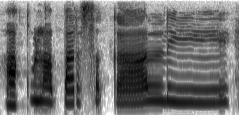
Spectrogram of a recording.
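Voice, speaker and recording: A woman voicing a hungry duck in a children's story, begging in a whiny, high voice. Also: little pitch movement, slow, vocal fry, dry recording, muffled recording, exaggerated voice. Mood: wistful. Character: hungry pleading female duck.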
